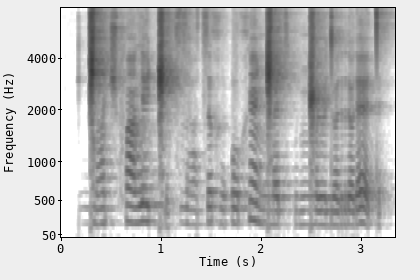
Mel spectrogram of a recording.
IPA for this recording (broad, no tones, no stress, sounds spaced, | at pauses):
ɡ͡ǁ ã t͡ʃ f ã l e ɡ͡ǁ ə t͡s z a̤ t͡s ə x ə̤ ʔ o x ɛ̃ ŋ͡ǁ ɛ t͡s p ə̤ ŋ͡ǁ ø d œ r œ ɾ ɛ t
